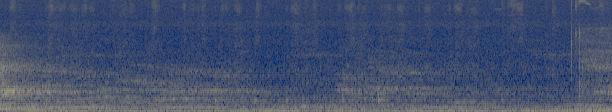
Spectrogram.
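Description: Chalk or marker writing on a board during a physics lesson on Ohm's law produces faint scratchy strokes, soft and intermittent, over a steady low room hum.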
